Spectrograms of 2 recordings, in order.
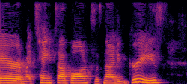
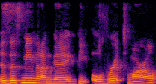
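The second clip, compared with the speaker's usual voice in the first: ordinary delivery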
